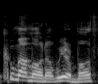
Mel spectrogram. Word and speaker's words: Kumamoto: It's Kumamoto. No, it's not. Koutamoto. There was 100% a um a T in there. Kumamoto does have a T in it in the in the beginning.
